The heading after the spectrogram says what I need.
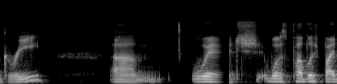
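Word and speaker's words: Gris: one thing i recommend it's it's spelled g-r-i-s i i think it's spanish because it was from a spanish developer but the game is called gree i highly recommend thank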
